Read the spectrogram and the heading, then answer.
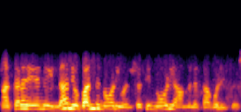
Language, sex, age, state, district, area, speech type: Kannada, female, 18-30, Karnataka, Kolar, urban, conversation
